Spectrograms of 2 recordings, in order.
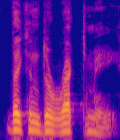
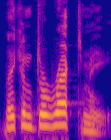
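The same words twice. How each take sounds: First: Said in the usual way. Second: "direct" appuyé, plus haut et plus fort; stress on direct. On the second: Shown as a demonstration.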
